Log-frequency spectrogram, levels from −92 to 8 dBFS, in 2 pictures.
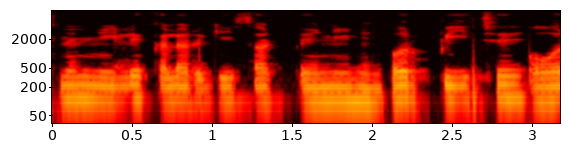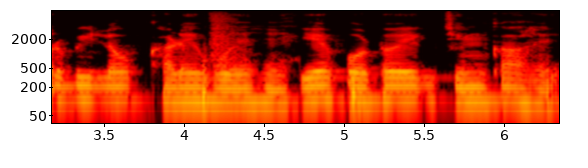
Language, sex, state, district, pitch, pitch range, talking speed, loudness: Hindi, male, Goa, North and South Goa, 105 Hz, 100-105 Hz, 200 wpm, -37 LUFS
